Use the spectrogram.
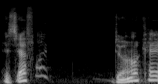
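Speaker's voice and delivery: high, softened doubtful question; tentative retold skepticism; skeptical. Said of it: "skeptical. I wasn't being cruel or mean".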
